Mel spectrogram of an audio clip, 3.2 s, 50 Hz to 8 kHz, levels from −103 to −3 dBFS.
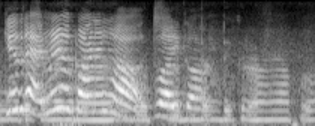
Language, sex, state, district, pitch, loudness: Hindi, female, Haryana, Rohtak, 245 Hz, -15 LUFS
